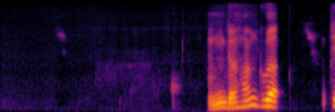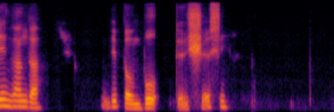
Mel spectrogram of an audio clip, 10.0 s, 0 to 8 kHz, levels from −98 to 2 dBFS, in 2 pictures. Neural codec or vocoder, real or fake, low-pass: codec, 16 kHz, 0.8 kbps, ZipCodec; fake; 7.2 kHz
